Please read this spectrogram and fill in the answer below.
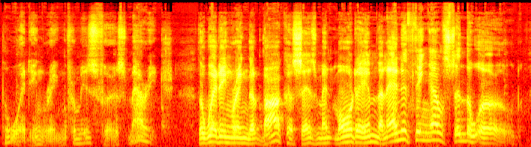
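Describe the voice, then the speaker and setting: An actor playing a proud, eager and slightly prickly country police detective in a radio drama, with emphatic delivery. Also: male voice, on the high side, big pitch swings, moderate pace, creaky, a bit bright, breathy edge, full character voice. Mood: prickly, dramatic.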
